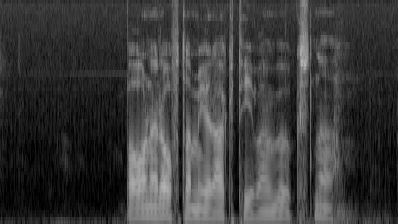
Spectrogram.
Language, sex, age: Swedish, male, 63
